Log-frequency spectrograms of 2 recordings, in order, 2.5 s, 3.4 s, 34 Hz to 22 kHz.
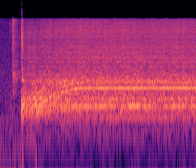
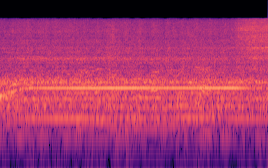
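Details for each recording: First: Wallace 16-inch band saw, about 1929, with its original direct-mounted GE motor (about 1/2 hp, single-phase 110 V, believed repulsion-start induction-run) and oil-filled gear drive: a steady, fairly loud whirring hum; the noise is suspected to come from the blade guides. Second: 1929 Wallace 16-inch band saw, single-phase 110 V repulsion-start induction motor, 1800 rpm motor with oil-filled reduction gearbox, new tyres: steady hum, clean rasp cutting 3¼ in stock quickly, speed holding; normal smooth cut.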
